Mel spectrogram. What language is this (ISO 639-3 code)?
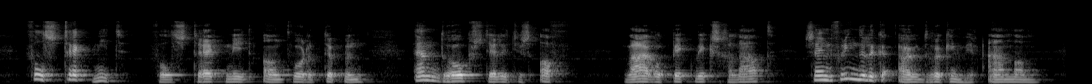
nld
